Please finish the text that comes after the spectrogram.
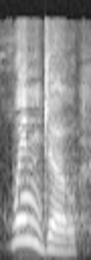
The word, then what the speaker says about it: window: to have students remember the o w sound at the end of some words and the W is not pronounced you can have something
